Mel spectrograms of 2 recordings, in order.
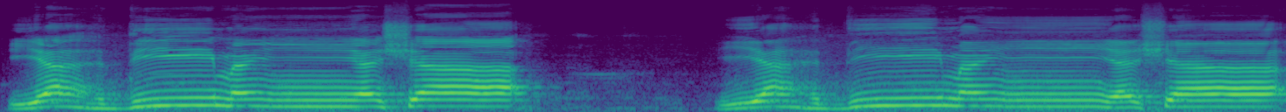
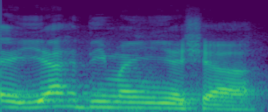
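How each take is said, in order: First: यहदी मन यशा very slow with the दी held; slow recitation. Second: यहदी with the ee cut short; wrong short vowel. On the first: Teacher reciting the verse slowly. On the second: Teacher showing a common mistake. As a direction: clip the दी in यहदी. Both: Shown as a demonstration. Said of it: "ये गलत है".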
